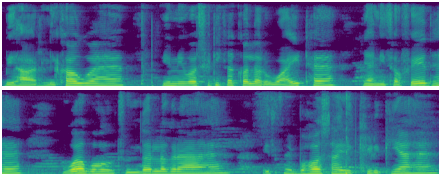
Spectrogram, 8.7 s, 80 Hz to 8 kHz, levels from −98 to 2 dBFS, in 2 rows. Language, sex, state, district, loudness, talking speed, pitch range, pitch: Hindi, male, Bihar, West Champaran, -20 LUFS, 160 wpm, 155-195 Hz, 180 Hz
